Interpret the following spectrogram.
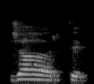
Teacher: And I say jarte, not jarae. We don't even say jarate. We drop the fatha on the ra. It becomes jarte, my neighbor, my female neighbor.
